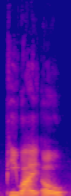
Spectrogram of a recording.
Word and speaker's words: Piotr: Piotr? I think that's how they pronounce his name, Piotr, but it's like, you only got 3 letters in there. How do you pronounce that, Piotr? It's like Pyottte.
